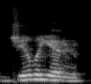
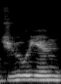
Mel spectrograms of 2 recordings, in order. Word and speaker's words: Jillian: names correctly is because my name is Jillian. And I get called Julian, Jillian, Jillian.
